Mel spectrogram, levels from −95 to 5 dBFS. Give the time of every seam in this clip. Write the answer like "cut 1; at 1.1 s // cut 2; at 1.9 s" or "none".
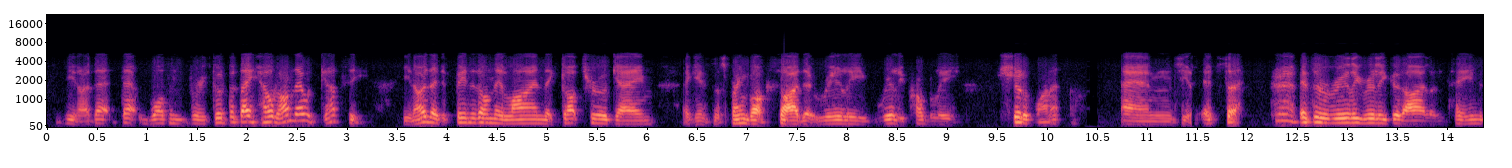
cut 1; at 11.4 s

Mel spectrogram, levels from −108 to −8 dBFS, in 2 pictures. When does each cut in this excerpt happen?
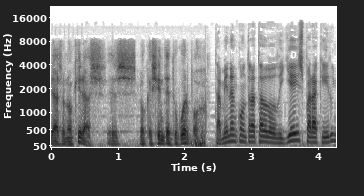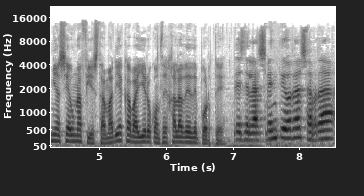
cut 1; at 2.3 s

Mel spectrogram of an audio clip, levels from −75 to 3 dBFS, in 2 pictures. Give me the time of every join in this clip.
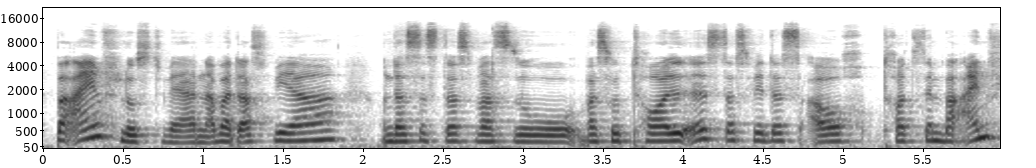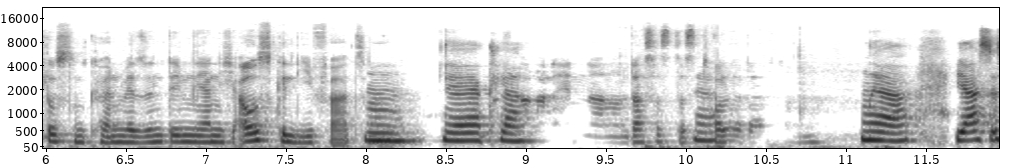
none

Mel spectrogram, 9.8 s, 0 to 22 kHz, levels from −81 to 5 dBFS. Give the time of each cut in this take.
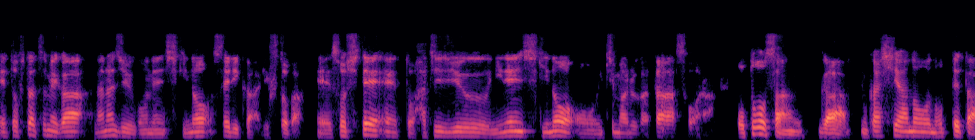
cut 1; at 7.3 s

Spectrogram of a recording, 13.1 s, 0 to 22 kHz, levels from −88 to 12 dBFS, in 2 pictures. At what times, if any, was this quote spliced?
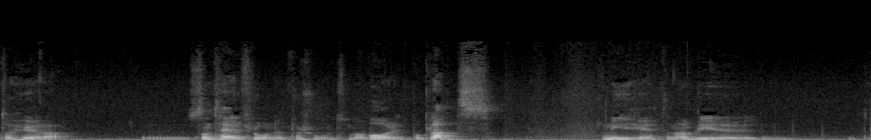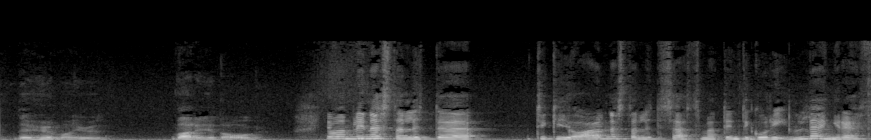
none

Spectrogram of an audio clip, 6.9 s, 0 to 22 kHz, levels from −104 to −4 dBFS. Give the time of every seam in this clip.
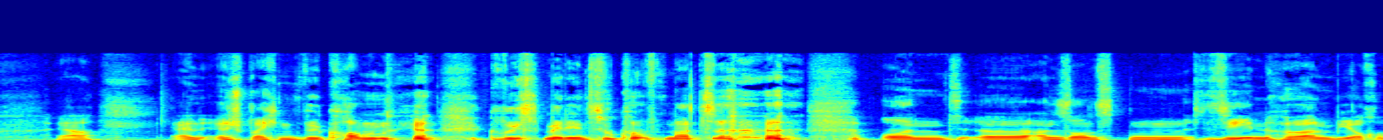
cut 1; at 6.0 s

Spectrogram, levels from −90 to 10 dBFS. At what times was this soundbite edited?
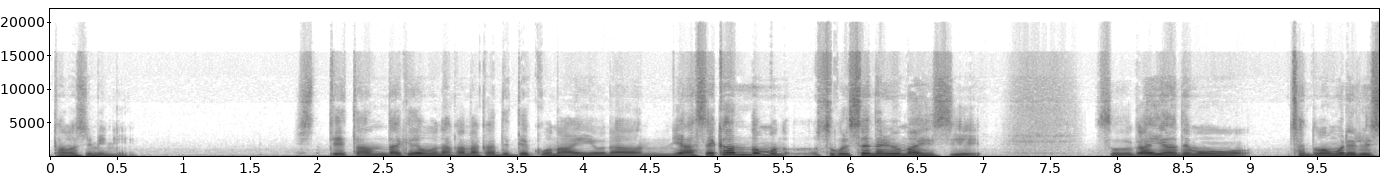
none

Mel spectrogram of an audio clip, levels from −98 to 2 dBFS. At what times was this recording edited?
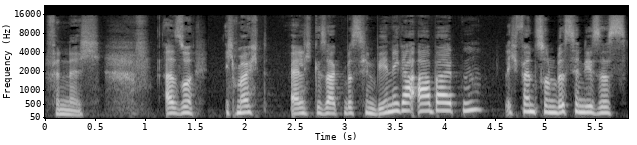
cut 1; at 1.1 s // cut 2; at 3.0 s // cut 3; at 4.6 s

